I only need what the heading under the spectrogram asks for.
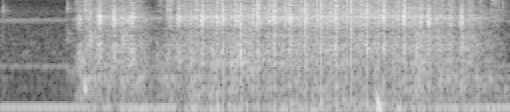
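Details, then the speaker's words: Yamaha Lexi fuel-injected scooter that died suddenly, covers previously disassembled: ignition on, starter spins fast and steady with no firing pulses; no spark seen at spark plug tip, ignition lost. "Perhatikan di bagian ujung busi apakah ada bunga api Pak ketika double starter. Nah, teman-teman, tuh, lihat. Di sini tidak ada bunga api Pak ya."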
